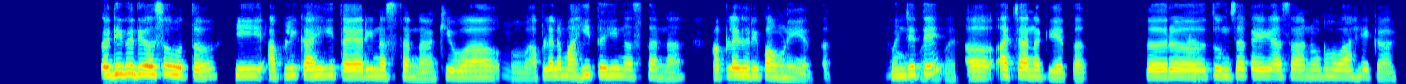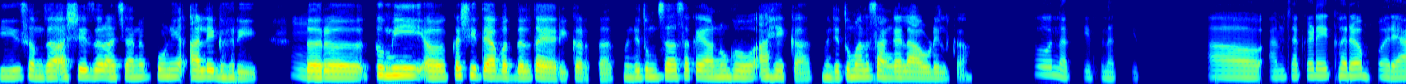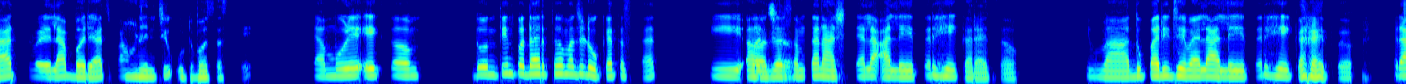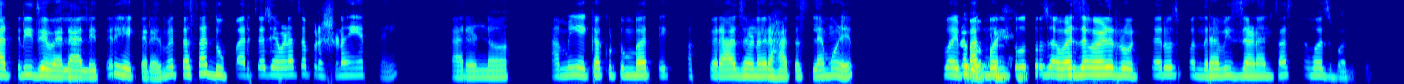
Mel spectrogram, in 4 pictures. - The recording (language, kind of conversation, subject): Marathi, podcast, मेहमान आले तर तुम्ही काय खास तयार करता?
- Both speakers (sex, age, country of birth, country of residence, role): female, 30-34, India, India, guest; female, 40-44, India, India, host
- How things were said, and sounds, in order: laughing while speaking: "हे करायचं"; other background noise; chuckle; tapping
